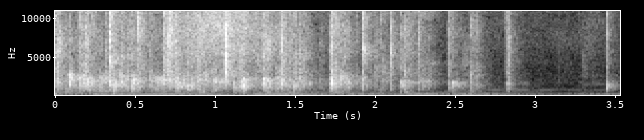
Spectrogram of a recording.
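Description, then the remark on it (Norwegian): A church audience at Pinsekirken applauds steadily during a morning service, many hands clapping in a dense, bright patter over a low sustained hum, then thinning out toward the end with a few scattered claps. “Skal vi gi dem en stor applaus?”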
